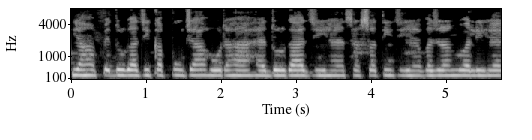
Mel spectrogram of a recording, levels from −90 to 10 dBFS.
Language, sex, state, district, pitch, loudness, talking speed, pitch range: Hindi, female, Bihar, Sitamarhi, 210 Hz, -17 LUFS, 190 wpm, 210-220 Hz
